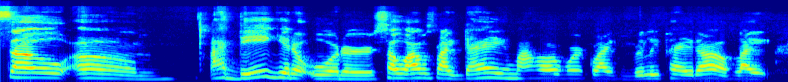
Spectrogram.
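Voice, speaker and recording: A woman's voice: mid-range voice, unhurried, no room sound. A woman from Dallas with a Texas accent, a business owner chatting candidly as a podcast guest. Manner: candid, chatty, storytelling with fillers. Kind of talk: casual podcast interview.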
